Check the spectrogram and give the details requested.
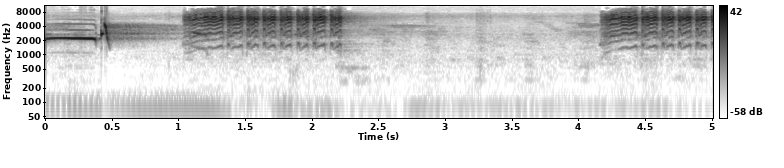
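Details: Female prinia lure recording: a bright whistle and a sharp flick, then two long, harsh, rapidly pulsing trills separated by a quiet gap.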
